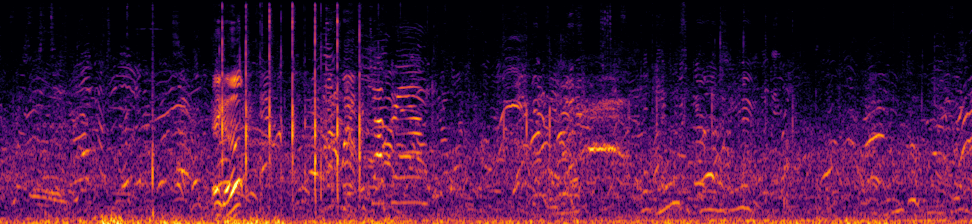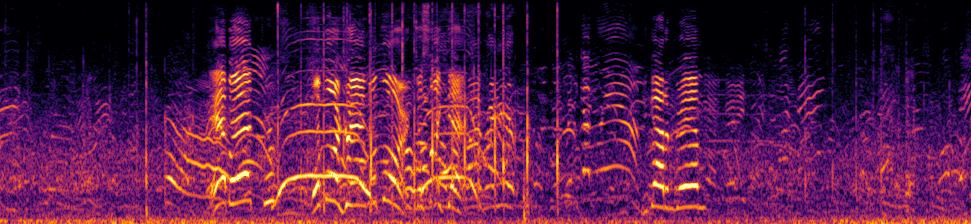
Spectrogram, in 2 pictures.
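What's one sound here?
Young girls shout and cheer outdoors, close by.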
